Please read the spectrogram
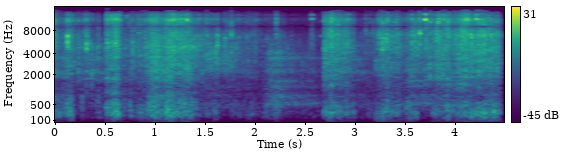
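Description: Hiking boots crunching and sliding on loose rock scree while stepping down a steep slope, in irregular steps with one sharper crunch near three seconds in.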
